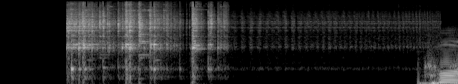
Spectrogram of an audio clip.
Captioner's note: background music. * sound of falling change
